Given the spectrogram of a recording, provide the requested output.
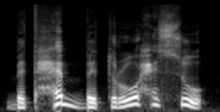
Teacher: inserted a little helping vowel in between the three ب، ب، ت، between the three consonant sounds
